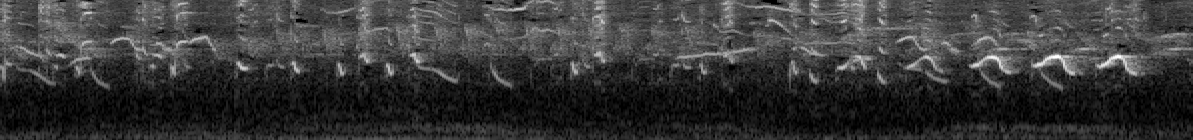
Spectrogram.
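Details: Sooty-headed bulbul (kutilang) singing near a dwelling: rapid, overlapping chains of bright slurred whistles, hooked up-and-down notes growing louder toward the end, with a faint low rumble behind.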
